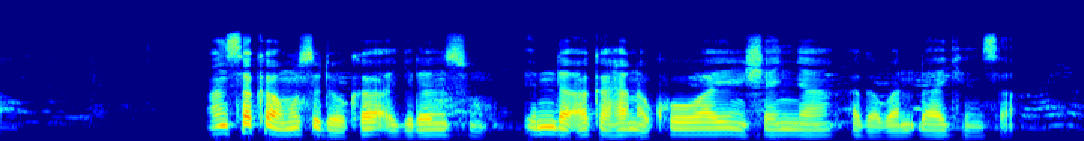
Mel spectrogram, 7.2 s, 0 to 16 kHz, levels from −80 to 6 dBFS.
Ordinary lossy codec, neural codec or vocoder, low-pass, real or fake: none; none; 7.2 kHz; real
